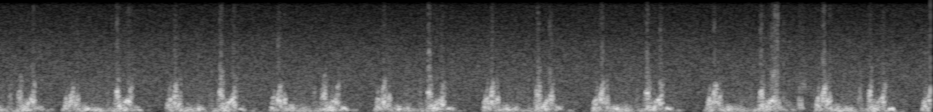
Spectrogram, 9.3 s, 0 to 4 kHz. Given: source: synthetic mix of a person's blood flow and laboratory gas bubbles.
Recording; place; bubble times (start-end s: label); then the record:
Doppler ultrasound of blood flow; precordium
7.64-8.24 s: bubbles
From the record:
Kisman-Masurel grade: 211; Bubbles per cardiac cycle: several, 3 to 8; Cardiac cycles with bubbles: 1 to 10%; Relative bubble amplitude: barely perceptible (0.100 to 0.250); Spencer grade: 1 (occasional bubble signal discernible with the cardiac motion signal, with majority of cardiac periods free of bubbles); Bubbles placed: anywhere in the cardiac cycle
